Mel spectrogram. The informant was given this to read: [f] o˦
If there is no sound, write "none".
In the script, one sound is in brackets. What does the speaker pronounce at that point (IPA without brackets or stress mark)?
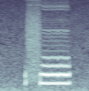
f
